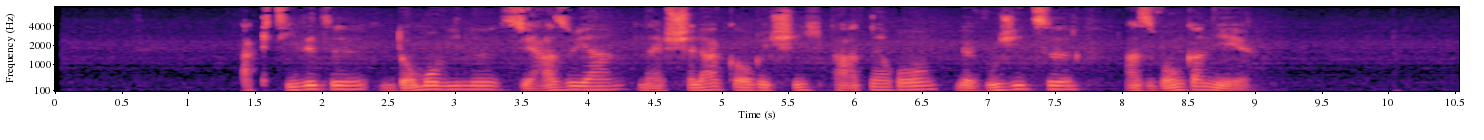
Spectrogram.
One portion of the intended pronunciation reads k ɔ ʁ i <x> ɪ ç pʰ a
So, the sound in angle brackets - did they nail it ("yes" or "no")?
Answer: no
